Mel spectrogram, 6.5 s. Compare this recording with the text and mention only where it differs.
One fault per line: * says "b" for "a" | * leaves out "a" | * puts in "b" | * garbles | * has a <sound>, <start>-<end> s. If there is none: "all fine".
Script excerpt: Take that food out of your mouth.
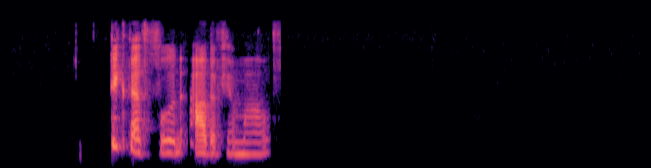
all fine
